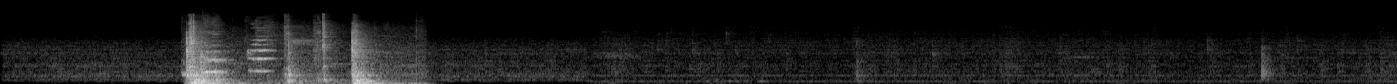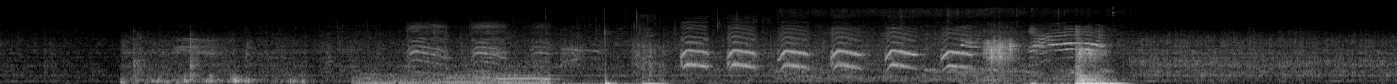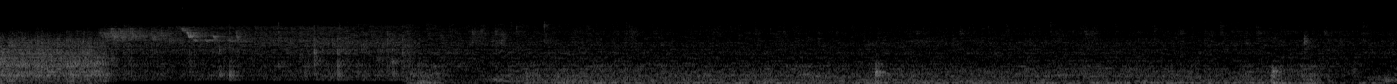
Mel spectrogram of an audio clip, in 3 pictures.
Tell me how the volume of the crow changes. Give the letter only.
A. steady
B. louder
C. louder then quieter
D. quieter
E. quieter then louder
B.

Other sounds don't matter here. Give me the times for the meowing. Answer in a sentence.
The meowing can be heard from 1.8 to 2.7 s and from 23.6 to 25.1 s.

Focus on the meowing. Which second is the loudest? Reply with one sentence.
The loudest moment of the meowing is at 2 seconds.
